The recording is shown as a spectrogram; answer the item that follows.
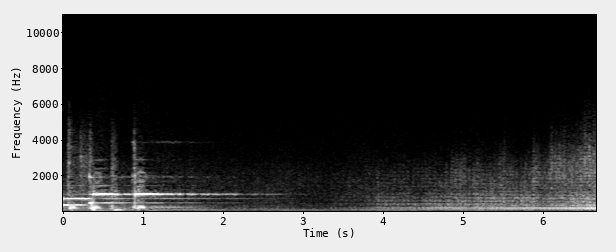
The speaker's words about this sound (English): It's a helicopter. Hey, now, what's that doing way over here over the ocean? It says U.S. Mail on the side. Is that helicopter bringing us mail?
